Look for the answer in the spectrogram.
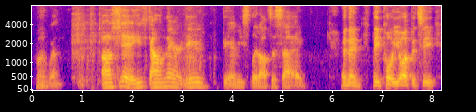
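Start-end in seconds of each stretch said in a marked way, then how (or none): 1.4-3.5 mock rescuer. Acting out rescuers spotting him.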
